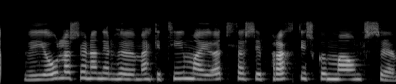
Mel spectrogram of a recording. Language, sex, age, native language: Icelandic, female, 30-39, Icelandic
